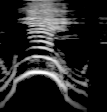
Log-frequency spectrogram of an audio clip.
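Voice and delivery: loud high whoop; excited whoop. Retold or imitated. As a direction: cheer like you just saw food. Excited at Taco Bell menu.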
